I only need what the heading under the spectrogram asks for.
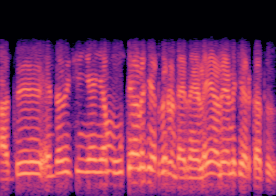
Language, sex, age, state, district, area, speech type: Malayalam, male, 18-30, Kerala, Wayanad, rural, conversation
